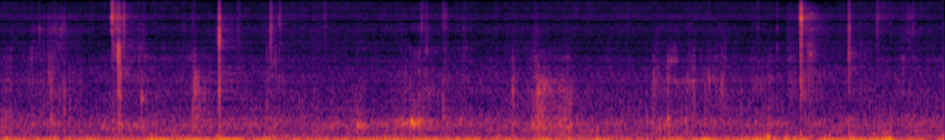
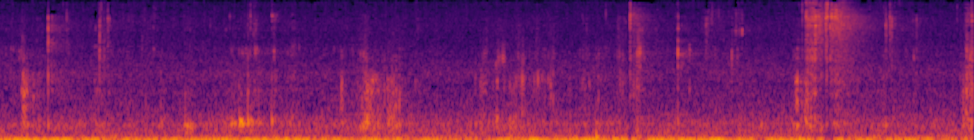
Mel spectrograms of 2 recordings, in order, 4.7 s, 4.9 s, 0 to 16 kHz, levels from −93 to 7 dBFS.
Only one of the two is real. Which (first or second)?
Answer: second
